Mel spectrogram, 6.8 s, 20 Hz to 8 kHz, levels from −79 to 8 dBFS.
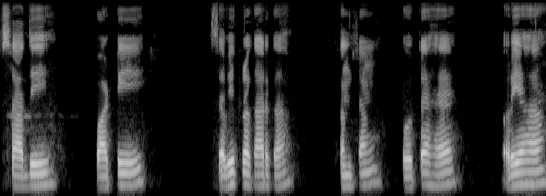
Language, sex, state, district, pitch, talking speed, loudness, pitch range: Chhattisgarhi, male, Chhattisgarh, Rajnandgaon, 135 Hz, 95 wpm, -18 LUFS, 125-145 Hz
